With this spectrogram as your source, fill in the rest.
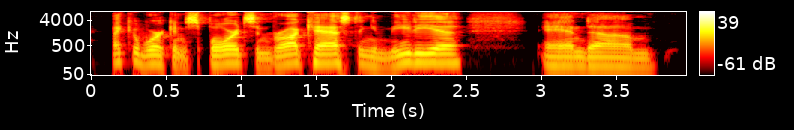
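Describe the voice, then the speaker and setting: With an American accent, a man has a plain, everyday voice, fairly low in pitch, speaking at a moderate pace with fairly even intonation in a dry, close sound with no echo. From upstate New York (Albany area). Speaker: former sports TV producer, faith-and-sports author. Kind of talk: interview conversation.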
